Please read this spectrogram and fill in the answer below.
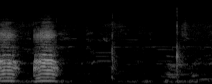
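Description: Domestic goose honking twice in quick succession, two short loud calls right at the start.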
